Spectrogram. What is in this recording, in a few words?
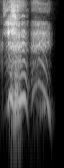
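Voice damaged, Japanese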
